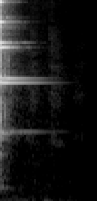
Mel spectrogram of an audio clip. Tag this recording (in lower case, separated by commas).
dishes, pots and pans, home sounds, glass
